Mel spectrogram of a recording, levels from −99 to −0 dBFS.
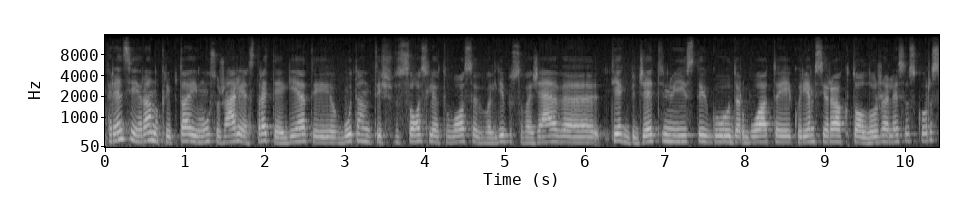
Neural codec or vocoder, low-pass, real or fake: vocoder, 48 kHz, 128 mel bands, Vocos; 14.4 kHz; fake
